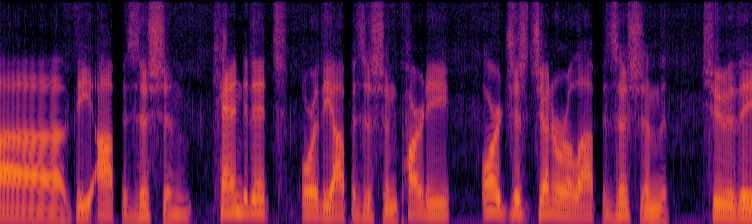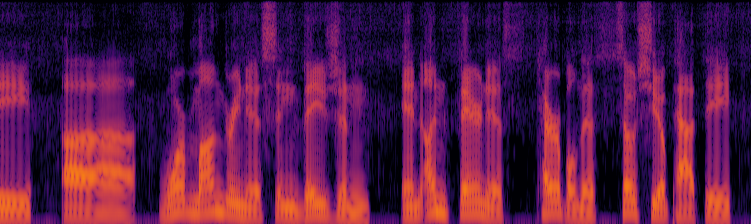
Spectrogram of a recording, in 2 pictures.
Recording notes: While cycling to a park run. He briefly touches on the weather and his surroundings while recording this episode at Penrose Square Park, hinting at the joys and challenges of outdoor podcasting.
